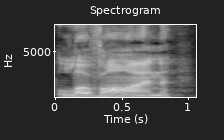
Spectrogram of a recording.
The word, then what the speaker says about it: Levon: He was Mark Levon Helm, but they wouldn't.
